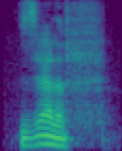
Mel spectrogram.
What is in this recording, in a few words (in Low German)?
"Self", platt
